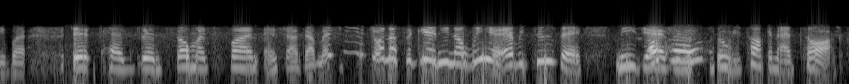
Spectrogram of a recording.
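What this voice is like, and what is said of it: Slightly scratchy, under-the-weather voice. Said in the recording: “I'm a little under the weather, so my voice is a little scratchy”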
